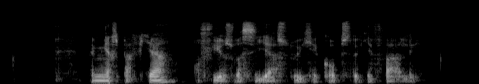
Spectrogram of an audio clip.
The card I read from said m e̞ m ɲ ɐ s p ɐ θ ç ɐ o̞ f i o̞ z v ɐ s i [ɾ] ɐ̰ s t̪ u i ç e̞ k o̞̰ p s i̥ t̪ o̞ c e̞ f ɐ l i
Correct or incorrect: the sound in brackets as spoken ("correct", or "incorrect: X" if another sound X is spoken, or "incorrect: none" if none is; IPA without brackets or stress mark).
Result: incorrect: ʎ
